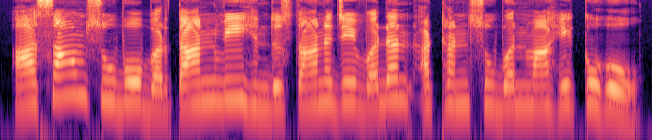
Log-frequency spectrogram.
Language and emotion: Sindhi, neutral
